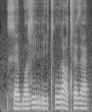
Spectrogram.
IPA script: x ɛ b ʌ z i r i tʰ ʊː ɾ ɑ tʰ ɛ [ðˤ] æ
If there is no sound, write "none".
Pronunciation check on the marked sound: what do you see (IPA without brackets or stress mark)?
ð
